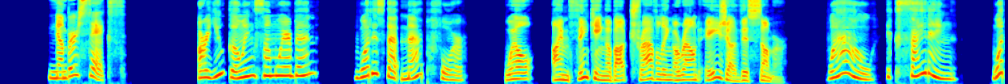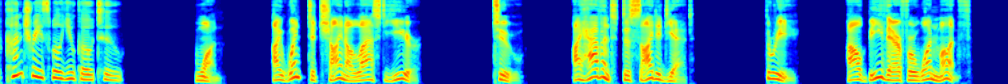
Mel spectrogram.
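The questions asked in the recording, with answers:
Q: Wow, exciting! What countries will you go to?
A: 2: I haven't decided yet.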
